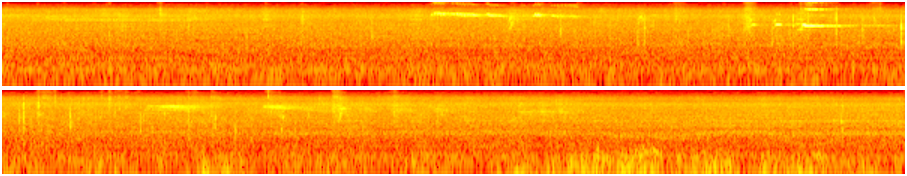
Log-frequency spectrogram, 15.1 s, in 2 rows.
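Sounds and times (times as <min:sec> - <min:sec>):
low rumble of background noise: 0:00.0 - 0:15.0
bird chirps and whistles: 0:06.2 - 0:07.4.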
